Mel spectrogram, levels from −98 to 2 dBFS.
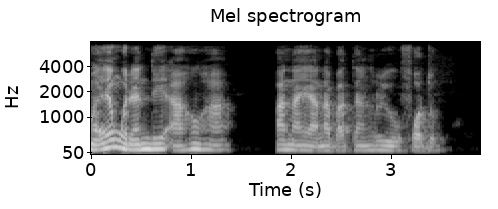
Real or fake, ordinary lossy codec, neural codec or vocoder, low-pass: fake; none; vocoder, 24 kHz, 100 mel bands, Vocos; 7.2 kHz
